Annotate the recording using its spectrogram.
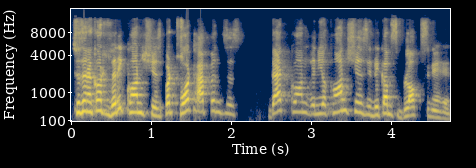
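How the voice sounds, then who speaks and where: Lively intonation marks speech that runs at a very fast speed. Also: woman, high pitch for a woman. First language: Tamil. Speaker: storyteller and author. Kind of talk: interview conversation. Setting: festival talk with audience questions. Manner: animated, expressive.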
